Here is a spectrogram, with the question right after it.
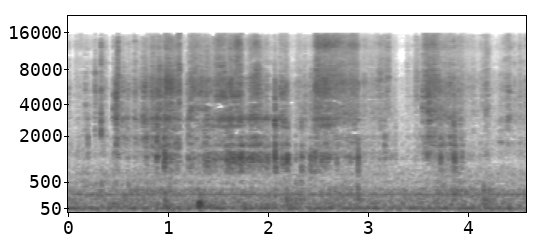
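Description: Fingertips press and slide along the folds of a large, thin square of Christmas wrapping paper, white with teal snowflakes on the front and a brown grid-lined kraft back, lying flat on a white table. The rubbing and creasing produce crisp, bright, dry scratching and crinkling rustles in quick irregular bursts that stop without ringing, over a faint low steady hum.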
